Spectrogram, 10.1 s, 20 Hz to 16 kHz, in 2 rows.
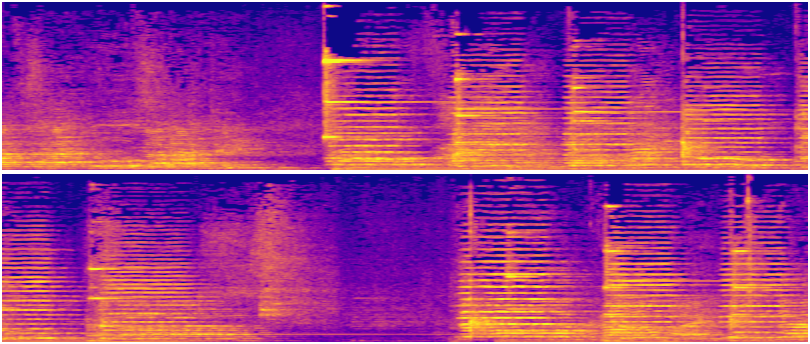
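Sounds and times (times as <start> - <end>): piano accordion chords: 1.8 - 10.0
plucked cello: 2.0 - 10.0.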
